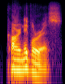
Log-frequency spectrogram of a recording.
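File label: "carnivorous", American English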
